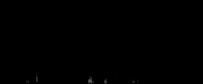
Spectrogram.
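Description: Near silence, broken by a few faint, soft low thumps about a second in.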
